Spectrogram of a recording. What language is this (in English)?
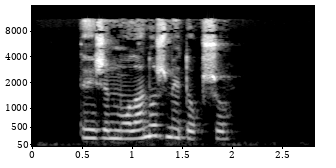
Mari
